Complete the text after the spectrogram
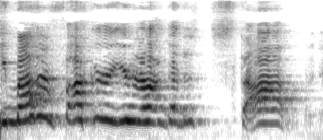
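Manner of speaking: half-voiced outburst while crying. Retelling yelling at a driver who was going to keep driving: retelling a scream. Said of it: "start screaming and crying".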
